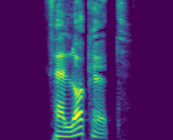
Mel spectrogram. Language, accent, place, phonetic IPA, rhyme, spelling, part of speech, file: German, Germany, Berlin, [fɛɐ̯ˈlɔkət], -ɔkət, verlocket, verb, De-verlocket.ogg
- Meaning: second-person plural subjunctive I of verlocken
